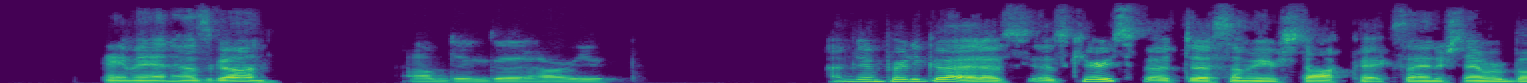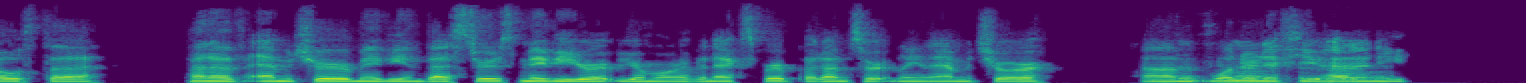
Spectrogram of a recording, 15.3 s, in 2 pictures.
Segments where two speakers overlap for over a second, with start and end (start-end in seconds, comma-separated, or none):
13.3-14.7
